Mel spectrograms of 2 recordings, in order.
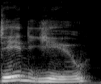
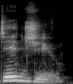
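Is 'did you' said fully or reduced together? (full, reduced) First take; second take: full; reduced. First: Both words are said separately and fully. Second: The two words are blended into one reduced sound. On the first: "Instead of saying" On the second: "you can say"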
